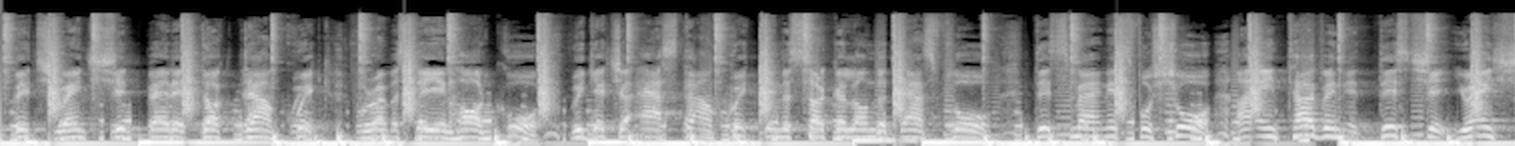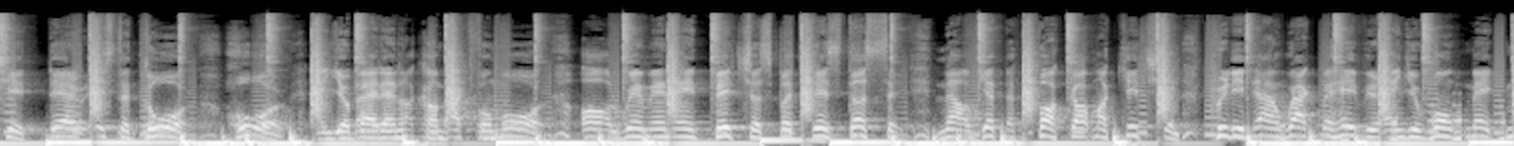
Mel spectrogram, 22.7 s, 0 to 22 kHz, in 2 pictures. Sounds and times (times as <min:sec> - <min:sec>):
Music: 0:00.0 - 0:22.7.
